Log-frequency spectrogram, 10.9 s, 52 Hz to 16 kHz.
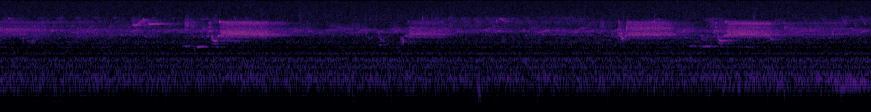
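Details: Spring peepers (Pseudacris crucifer) calling in a spring chorus on April 27, 2011, in Harvard, Massachusetts; dense high shrill peeps overlap continuously, swelling into louder waves around three and eight to ten seconds.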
